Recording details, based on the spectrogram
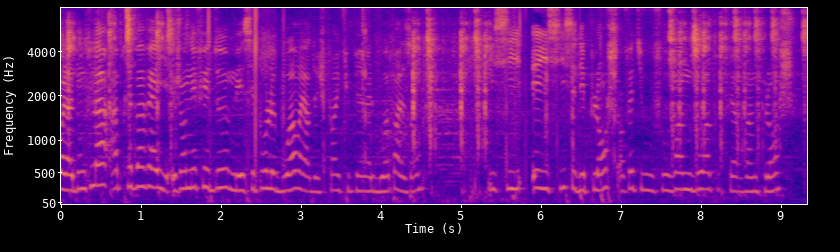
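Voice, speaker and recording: There is noticeable background noise behind a woman's high-pitched voice. She speaks at a moderate pace in a flat monotone. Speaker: gaming youtuber. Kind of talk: gameplay tutorial. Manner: hesitant, many fillers.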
